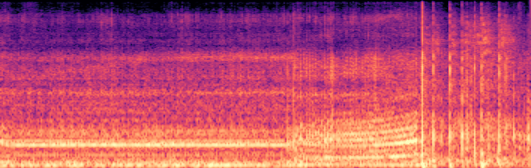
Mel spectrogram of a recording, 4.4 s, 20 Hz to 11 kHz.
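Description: Drag racing launch of a 1996 VW Golf and a 1972 Chevy at a street-legal event: a steady loud engine drone, then a rising rev and a burst of sharp crackling pops as the cars leave the line.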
